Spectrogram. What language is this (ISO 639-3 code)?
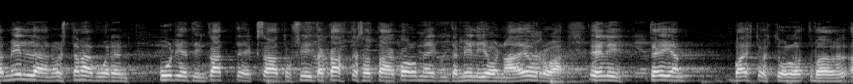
fin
